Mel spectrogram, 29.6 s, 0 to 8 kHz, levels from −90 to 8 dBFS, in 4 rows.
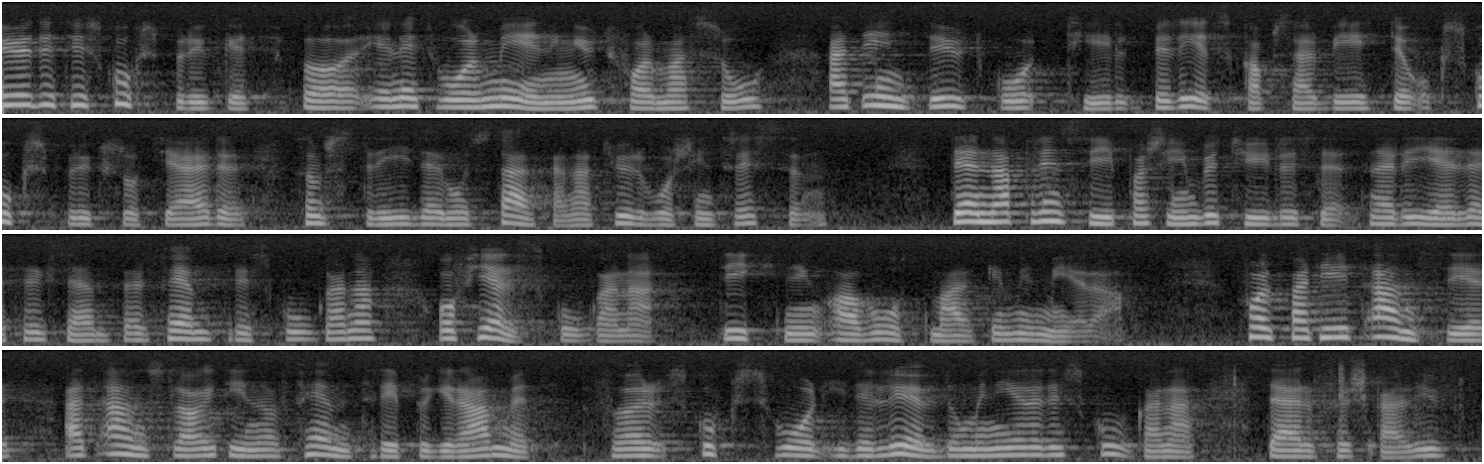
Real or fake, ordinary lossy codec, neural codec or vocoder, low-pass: real; none; none; none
